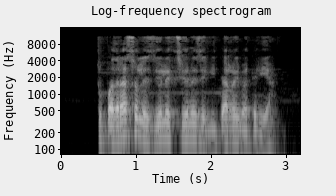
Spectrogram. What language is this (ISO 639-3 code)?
spa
